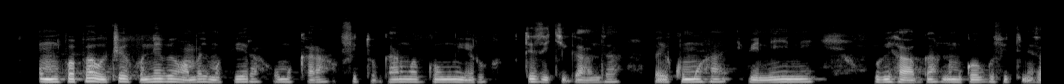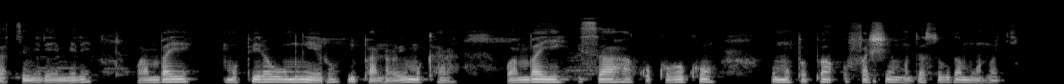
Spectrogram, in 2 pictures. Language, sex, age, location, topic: Kinyarwanda, male, 18-24, Kigali, health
